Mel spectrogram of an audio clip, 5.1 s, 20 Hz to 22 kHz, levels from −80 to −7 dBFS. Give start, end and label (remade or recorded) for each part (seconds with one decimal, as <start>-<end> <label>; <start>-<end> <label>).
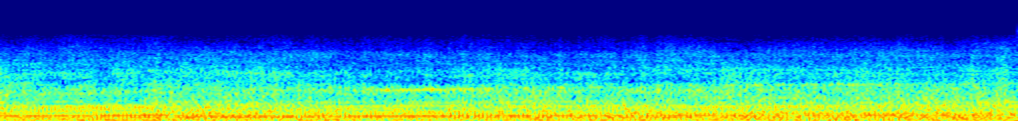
0.0-5.1 recorded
